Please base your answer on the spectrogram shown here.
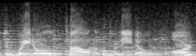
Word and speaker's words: Toledo: quaint old town of Toledo, or Toledo, as it is pronounced by the Spaniards.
